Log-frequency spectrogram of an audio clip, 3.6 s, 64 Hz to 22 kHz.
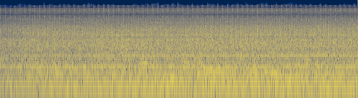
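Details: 1970 Chevy C10 that runs rough: a loose, uneven idle with a wobbling beat of about four pulses a second that never settles; cause unclear. Rough idle.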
